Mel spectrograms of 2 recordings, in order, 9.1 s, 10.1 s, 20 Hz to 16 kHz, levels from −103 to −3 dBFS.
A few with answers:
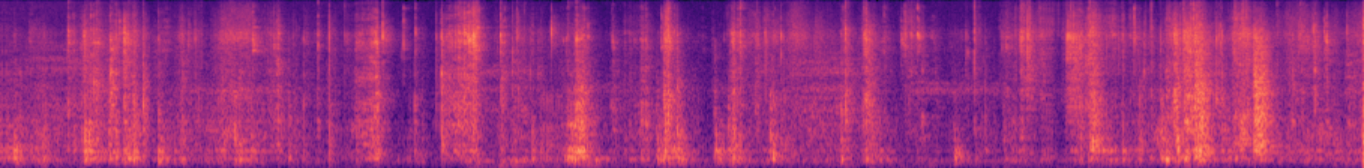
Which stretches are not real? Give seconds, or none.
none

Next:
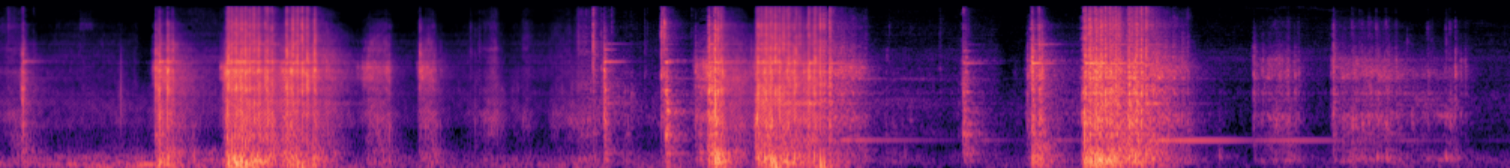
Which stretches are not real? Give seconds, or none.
0.0-3.9 (vocoder, Vocos); 4.8-5.5

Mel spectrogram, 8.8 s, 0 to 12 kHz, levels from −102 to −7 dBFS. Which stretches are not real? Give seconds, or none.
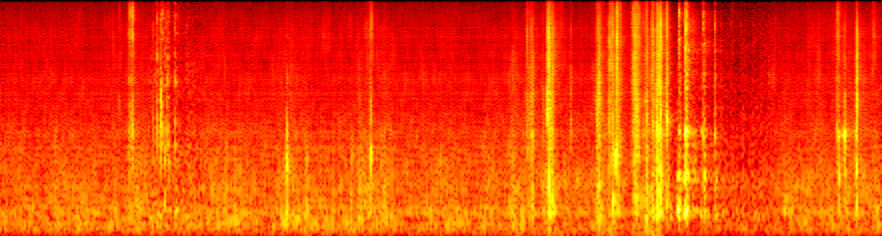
0.0-1.5 (vocoder, Vocos); 2.0-6.7; 7.7-8.8

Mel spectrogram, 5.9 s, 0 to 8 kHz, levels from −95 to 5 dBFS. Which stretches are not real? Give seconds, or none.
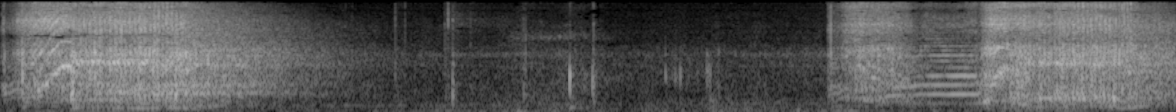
1.8-5.3 (codec, DAC)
